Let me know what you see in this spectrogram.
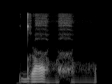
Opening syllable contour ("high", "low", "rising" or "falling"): high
